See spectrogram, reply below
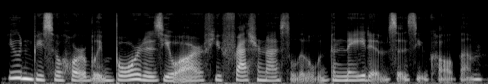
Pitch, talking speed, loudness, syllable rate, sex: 205 Hz, 260 wpm, -20 LUFS, 6.6 syllables/s, female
